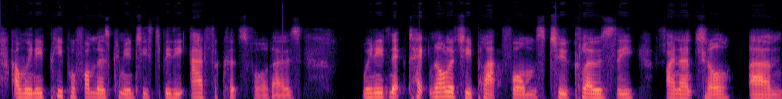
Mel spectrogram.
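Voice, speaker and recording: Dry and close with no echo, a woman's very deep, low voice holds fairly even intonation. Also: quiet background. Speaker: insurance sustainability strategist. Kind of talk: panel discussion. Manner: fast.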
